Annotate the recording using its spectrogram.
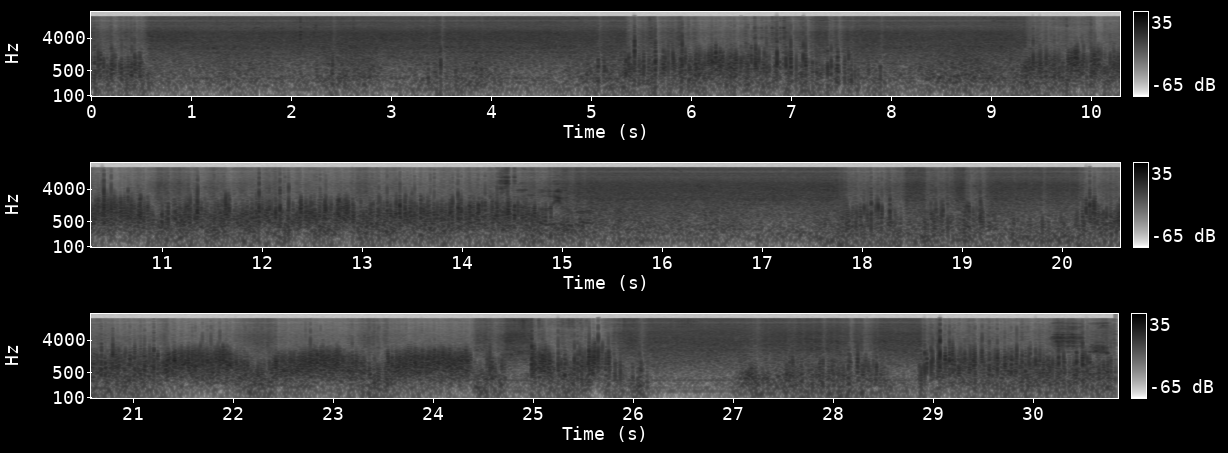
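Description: Wind rushing over the camera's microphone in flight under a towed parasail: a loud, continuous rushing noise that swells and dips, dropping briefly a couple of times near the end.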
